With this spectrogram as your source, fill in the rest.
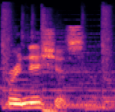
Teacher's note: So you'd pronounce it roughly like pernicious with the emphasis on the NISSH part. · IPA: /pəˈnɪʃəs/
